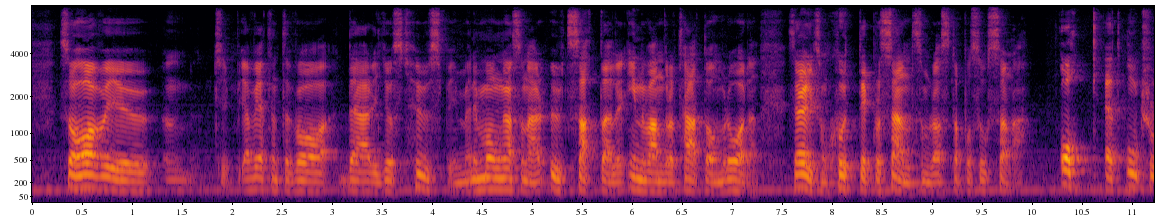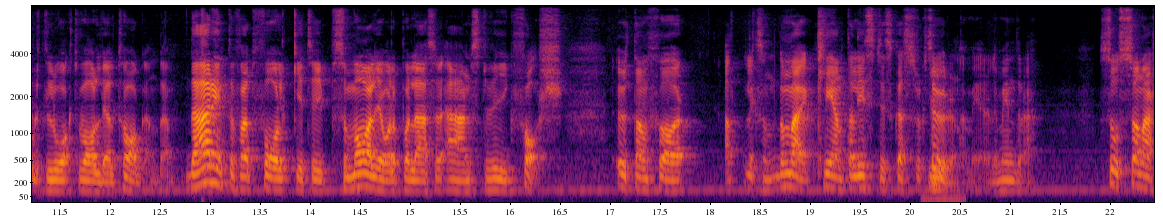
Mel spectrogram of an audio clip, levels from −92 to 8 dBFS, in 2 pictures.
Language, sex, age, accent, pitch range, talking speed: Swedish, male, 30-49, Norwegian, 115-135 Hz, 170 wpm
